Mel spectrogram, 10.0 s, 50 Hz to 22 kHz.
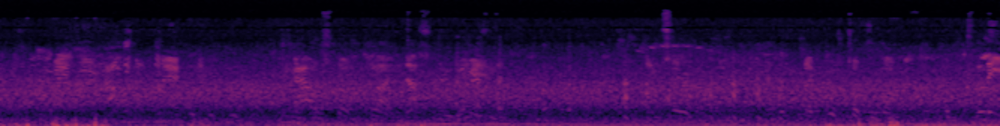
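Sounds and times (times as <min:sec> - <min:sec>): wind rumbling on microphone: 0:00.0 - 0:02.2, 0:08.0 - 0:10.0
onlookers chatting: 0:00.0 - 0:10.0.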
